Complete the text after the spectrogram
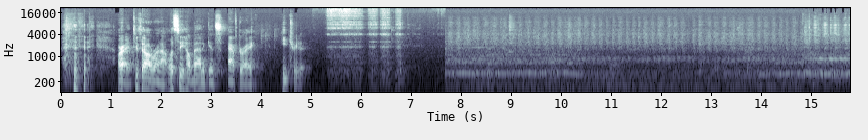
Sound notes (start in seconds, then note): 0.0 laughs; 5.5 slab scrapes against oven; 7.7 machine motor hums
